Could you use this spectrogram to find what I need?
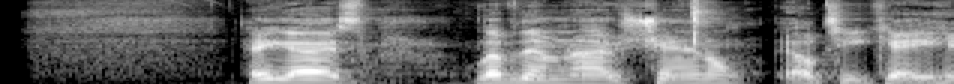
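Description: A folding knife blade snaps open with a click.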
